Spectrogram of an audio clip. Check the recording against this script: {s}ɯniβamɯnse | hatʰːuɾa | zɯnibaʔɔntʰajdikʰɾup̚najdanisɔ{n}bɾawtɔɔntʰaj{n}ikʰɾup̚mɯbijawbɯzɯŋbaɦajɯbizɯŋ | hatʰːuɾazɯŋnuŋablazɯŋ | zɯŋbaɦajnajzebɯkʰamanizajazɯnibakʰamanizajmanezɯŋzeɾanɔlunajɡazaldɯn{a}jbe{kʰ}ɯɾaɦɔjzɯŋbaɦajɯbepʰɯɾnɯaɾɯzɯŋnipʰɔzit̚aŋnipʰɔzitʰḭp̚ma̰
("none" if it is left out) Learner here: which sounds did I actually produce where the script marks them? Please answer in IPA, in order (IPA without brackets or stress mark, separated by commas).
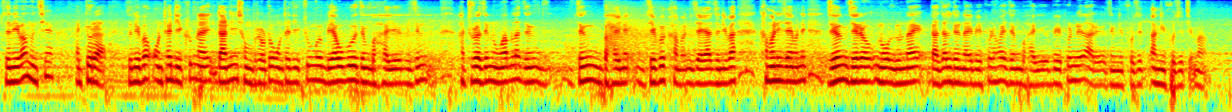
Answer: z, m, d, a, pʰ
